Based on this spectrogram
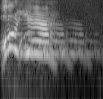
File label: oh yeah, Echo inside caves, underground; DS; ML BOWSERSINSIDE; Mario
